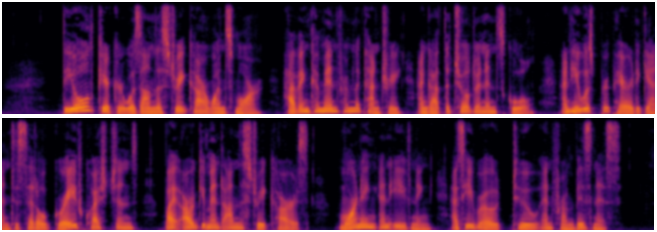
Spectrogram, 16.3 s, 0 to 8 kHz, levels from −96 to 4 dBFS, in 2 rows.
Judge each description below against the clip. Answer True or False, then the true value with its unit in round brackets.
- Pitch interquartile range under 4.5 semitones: True (3.8 semitones)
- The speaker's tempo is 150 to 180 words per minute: True (175 wpm)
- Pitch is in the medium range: True (165 Hz)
